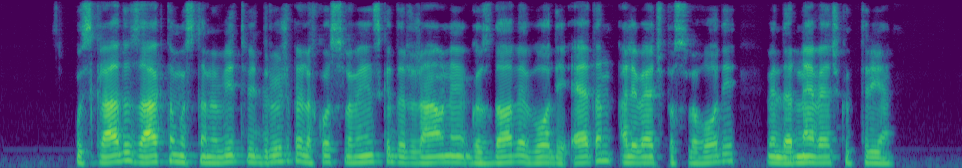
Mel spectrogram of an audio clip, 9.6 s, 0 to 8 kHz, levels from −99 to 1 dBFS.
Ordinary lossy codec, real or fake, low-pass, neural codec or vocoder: none; fake; none; codec, 16 kHz, 6 kbps, DAC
